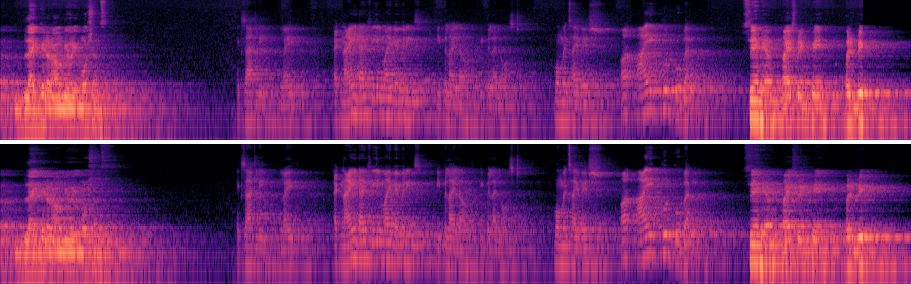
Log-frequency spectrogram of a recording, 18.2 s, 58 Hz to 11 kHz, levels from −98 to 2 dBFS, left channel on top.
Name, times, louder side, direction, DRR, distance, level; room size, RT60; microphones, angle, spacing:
voice 1, 0.3-2.1 14.9-16.5 16.9-17.3, left 3 dB, 60° left, 9 dB, 0.4 m, -27 dB
voice 2, 4.7-6.3 6.7-8.4 8.7-10.3 11.1-12.0 12.4-14.0, right 1 dB, 15° right, 3 dB, 0.5 m, -40 dB
11.0 x 5.4 x 4.4 m, 3.0 s
head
